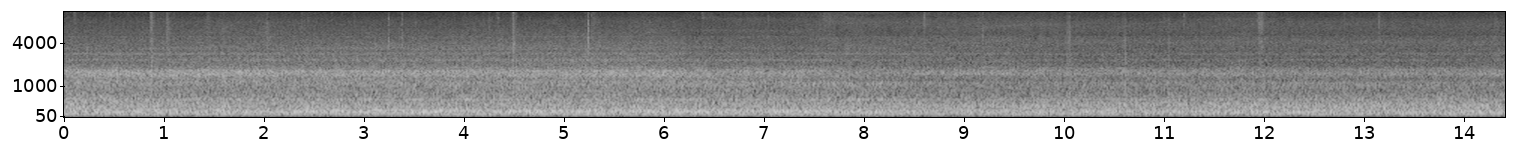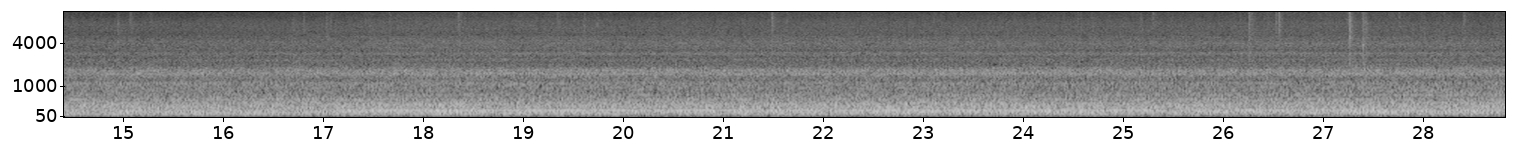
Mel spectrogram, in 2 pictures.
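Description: Steady running noise of a Series 100 Shinkansen heard inside the passenger car at speed, plausibly while in a tunnel. A steady low hum joins about halfway through.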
